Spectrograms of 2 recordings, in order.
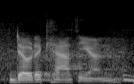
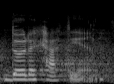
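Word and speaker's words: Dodecatheon: Doddicaththeon. Doddicathon. Are there any alter pronunciations? No, there are not. Okay, repeat the word. Dodacon. Dodacathon.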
